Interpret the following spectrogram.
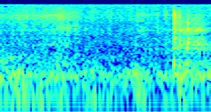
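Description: Quiet room tone with faint handling noise and one small click near the end.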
